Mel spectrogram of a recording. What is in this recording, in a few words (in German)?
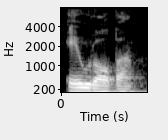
"Europa", Italienisch; Standard-Italienisch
